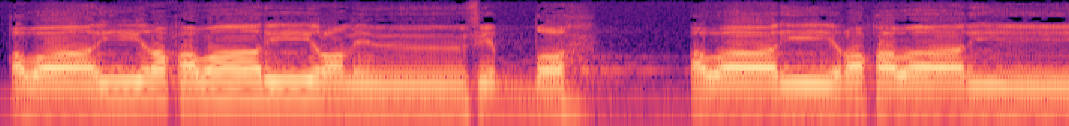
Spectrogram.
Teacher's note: فيوقف عليها بسكون الراء مع المد العارض، حذف حرف المد لالتقاء الساكنين.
